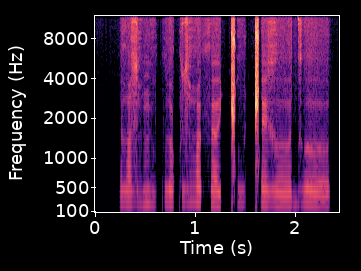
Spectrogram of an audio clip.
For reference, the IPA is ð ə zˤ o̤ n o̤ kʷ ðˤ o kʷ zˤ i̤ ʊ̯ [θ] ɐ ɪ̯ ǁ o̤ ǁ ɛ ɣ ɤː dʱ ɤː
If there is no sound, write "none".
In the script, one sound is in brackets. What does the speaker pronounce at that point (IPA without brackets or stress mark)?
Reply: θ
